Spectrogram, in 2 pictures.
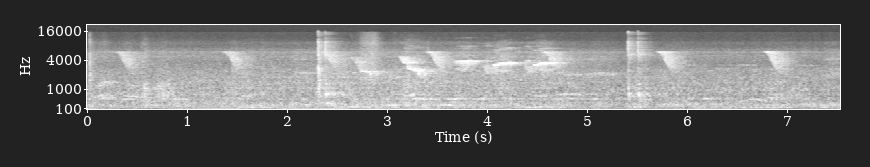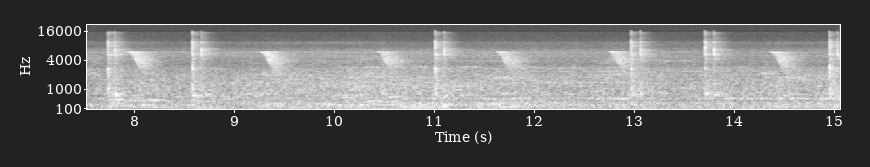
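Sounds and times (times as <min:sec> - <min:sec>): soft clicks: 0:02.2 - 0:03.0, 0:05.4 - 0:05.8, 0:07.7 - 0:08.9, 0:11.0 - 0:11.3, 0:12.9 - 0:14.0
bird chirps: 0:02.2 - 0:05.1.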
